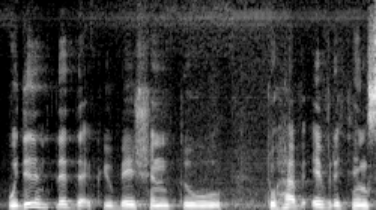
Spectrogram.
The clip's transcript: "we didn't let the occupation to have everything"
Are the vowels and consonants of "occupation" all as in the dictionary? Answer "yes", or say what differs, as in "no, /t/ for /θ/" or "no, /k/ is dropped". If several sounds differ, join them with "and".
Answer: no, /b/ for /p/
